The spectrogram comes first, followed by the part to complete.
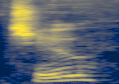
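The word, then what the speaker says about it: Chiu: they have a teacher sifu what's it chew is that how you say it i think it's c-h-i-u i think so i think it's chew i don't know i'm white man pretty sure it's chew i will just we'll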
